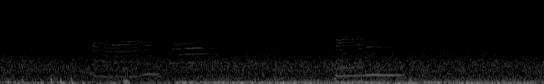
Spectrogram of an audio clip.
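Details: Calico community cat, a street cat, calling as it approaches on being seen before climbing somewhere high and purring; two drawn-out harmonic meows about two seconds apart, the second slightly rising, over low rumbling background noise.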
